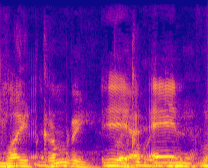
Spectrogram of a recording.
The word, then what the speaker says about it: Plaid Cymru: Plaid Cymru.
